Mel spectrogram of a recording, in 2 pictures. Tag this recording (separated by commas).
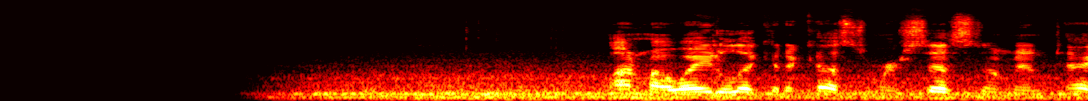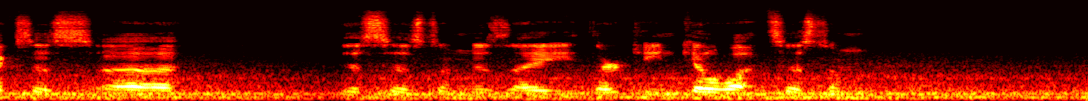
Speech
